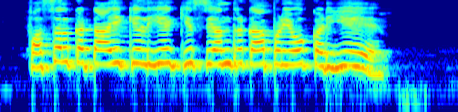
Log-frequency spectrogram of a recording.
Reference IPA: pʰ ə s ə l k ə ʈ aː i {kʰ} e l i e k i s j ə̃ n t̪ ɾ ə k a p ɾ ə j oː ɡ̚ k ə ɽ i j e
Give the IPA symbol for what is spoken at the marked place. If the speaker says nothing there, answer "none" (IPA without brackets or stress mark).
k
